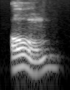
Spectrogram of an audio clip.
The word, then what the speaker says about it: Om: Om is made up of three Sanskrit letters, that is A, U, and Ma. When these sacred seed syllables are combined, they make the sound Om, which is recited as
